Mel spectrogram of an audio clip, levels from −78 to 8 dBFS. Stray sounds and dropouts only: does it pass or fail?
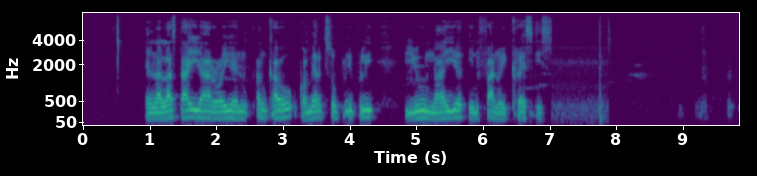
fail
